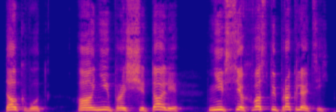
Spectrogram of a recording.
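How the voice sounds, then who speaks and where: Woman playing a smug demon guy, sarcastic, a bit high for a demon. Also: expressive, unhurried. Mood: sneering. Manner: sneering, sardonic. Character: sarcastic smug male demon, lord beyond death. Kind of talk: audiobook character reading.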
